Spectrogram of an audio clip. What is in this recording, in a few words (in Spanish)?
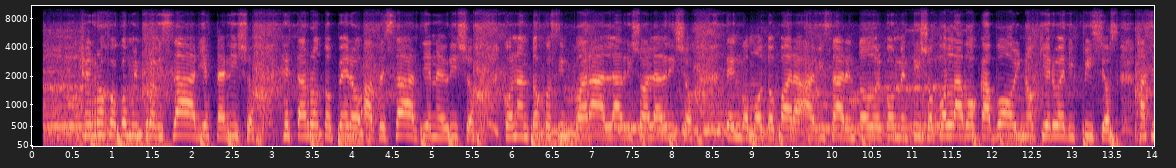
Rap Improvisacion; Taller de Rap 2020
